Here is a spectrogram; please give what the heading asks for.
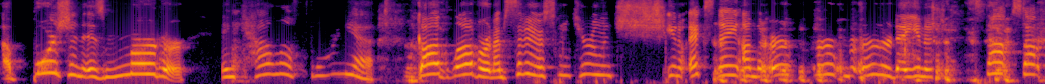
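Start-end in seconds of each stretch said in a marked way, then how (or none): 0.0-3.7 slow, deliberate, put-on proclaiming voice. Recalling a woman on the gym treadmill, the speaker quotes her: imitating a very loud voice. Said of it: "she was in a very loud voice saying".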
